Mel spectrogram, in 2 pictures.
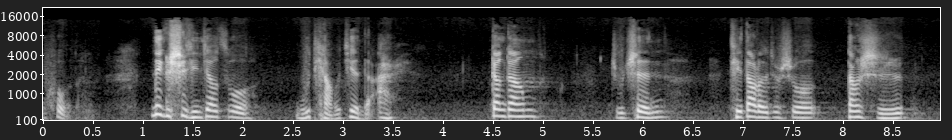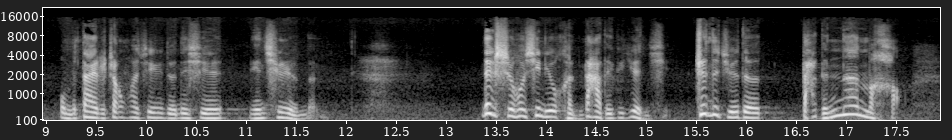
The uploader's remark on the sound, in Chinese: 本集節目取自【2023突破者知識跨年饗宴】現場錄音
